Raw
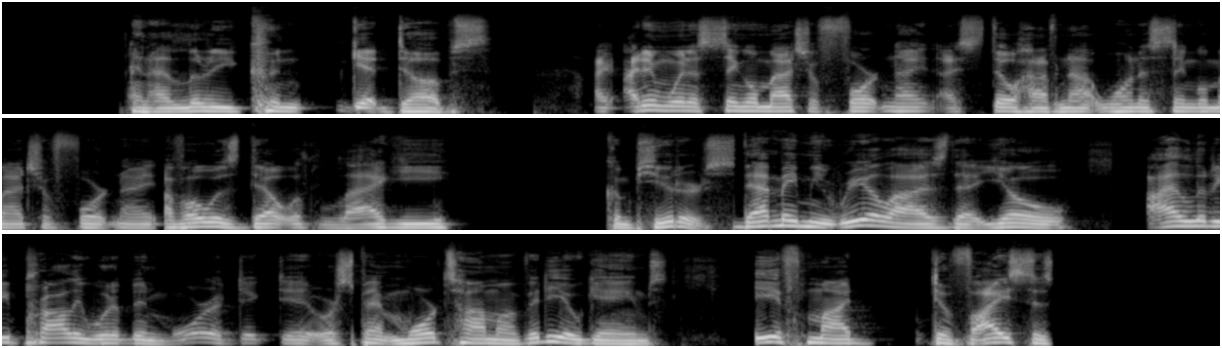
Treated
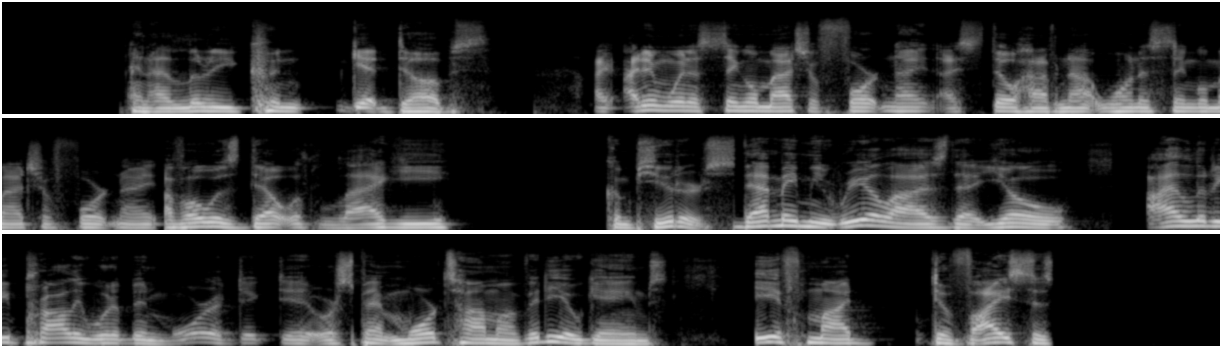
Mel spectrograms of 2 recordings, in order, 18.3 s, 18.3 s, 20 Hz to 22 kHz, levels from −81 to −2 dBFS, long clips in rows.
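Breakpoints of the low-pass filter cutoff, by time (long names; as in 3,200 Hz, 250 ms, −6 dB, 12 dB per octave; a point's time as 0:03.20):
0:03.54 3,900 Hz
0:04.54 8,500 Hz
0:04.87 4,300 Hz
0:06.55 4,300 Hz
0:07.03 8,300 Hz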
